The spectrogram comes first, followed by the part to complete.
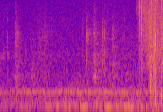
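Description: Quiet room tone with a faint steady hum, then near the end a short burst of dense crackling clicks, like something being crumpled or handled.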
